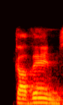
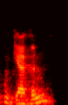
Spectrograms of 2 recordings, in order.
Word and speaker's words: Gaven: Gaven. So it's Scottish, the way you pronounce the name or spell the name. So it's not traditional G-A-V-I-N, Gaven. It's Gaven.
